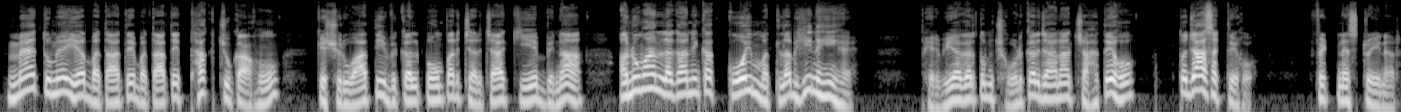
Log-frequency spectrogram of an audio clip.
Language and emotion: Hindi, disgusted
